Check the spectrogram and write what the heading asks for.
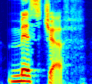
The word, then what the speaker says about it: mischief: And it's just like if you were saying if, mischief, mischief.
